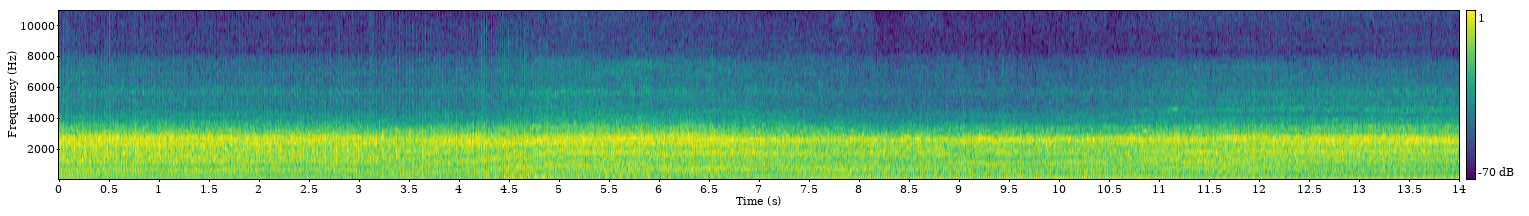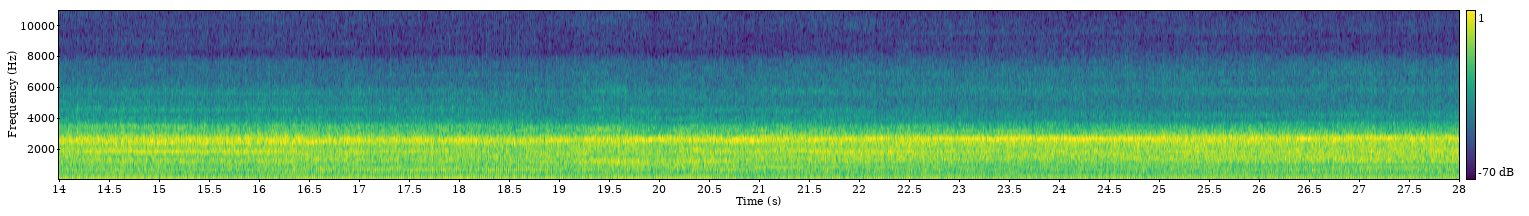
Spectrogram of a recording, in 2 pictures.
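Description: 1957 Ford 841 tractor's four-cylinder engine running steadily as the tractor is driven, its speed shifting up about five seconds in and changing again a couple of times later.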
